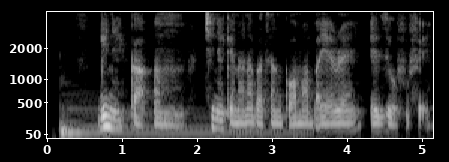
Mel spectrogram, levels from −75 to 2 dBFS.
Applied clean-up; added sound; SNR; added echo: none; Bowed string instrument; 13 dB; reverberation time 0.2 s.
